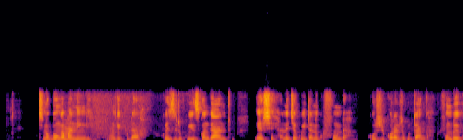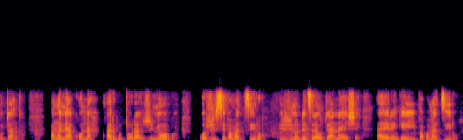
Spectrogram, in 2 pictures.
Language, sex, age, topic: Ndau, male, 25-35, education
